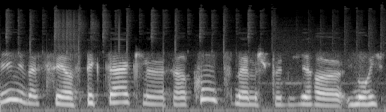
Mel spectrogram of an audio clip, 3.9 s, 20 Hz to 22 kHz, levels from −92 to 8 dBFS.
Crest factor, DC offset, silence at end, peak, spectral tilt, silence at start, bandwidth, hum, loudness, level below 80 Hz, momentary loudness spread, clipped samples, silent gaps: 14 dB; under 0.1%; 0.05 s; 0 dBFS; -5.5 dB/octave; 0 s; 13.5 kHz; none; -15 LUFS; -44 dBFS; 8 LU; under 0.1%; none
